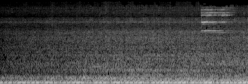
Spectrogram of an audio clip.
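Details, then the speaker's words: 1993 Dodge Caravan after a new belt tensioner, idler pulley and AC belt were fitted: smooth, even low idle rumble with no squeal or chirp from the belts; accessory drive quiet; normal idle. "Nice. Quiet as can be, and that tensioner rides a lot better."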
